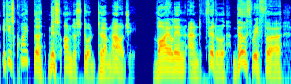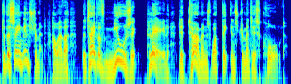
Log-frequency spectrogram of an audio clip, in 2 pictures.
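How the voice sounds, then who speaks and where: A fussy, learned mouse from a children's tale, played by a man. He speaks in animated swoops with a pompous, formal manner, recorded close and dry. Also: medium pitch, normal speed, no room sound, lightly acted. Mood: eager, lecturing. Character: pompous, scholarly British gentleman mouse, fussy and excitable. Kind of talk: animated children's storybook character reading.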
